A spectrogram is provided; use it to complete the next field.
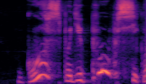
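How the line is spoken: Exclaimed. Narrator (Russian): воскликнул он

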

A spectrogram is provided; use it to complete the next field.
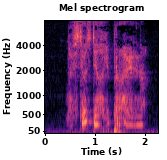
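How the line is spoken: Whispered. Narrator (Russian): шепнула она

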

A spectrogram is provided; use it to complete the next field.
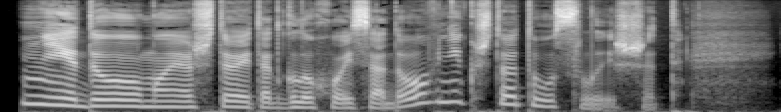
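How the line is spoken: Snide. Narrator (Russian): ехидно ответил

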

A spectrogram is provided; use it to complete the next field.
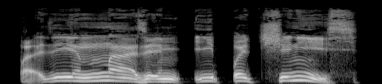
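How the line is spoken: Growled. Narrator (Russian): прорычал голос

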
